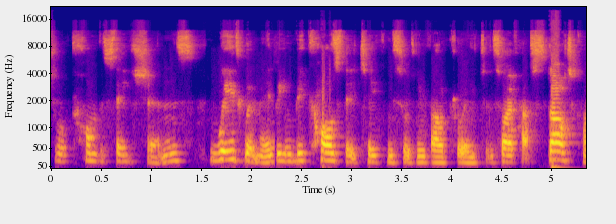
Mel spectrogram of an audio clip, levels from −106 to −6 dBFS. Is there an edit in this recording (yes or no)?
yes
